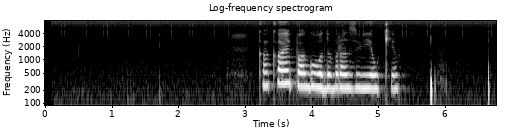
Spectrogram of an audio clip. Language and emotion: Russian, sad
